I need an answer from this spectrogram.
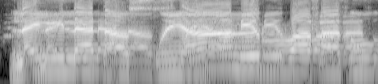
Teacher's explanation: صاد کو پر پڑھیں گے اور را کو بھی پر پڑھیں گے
